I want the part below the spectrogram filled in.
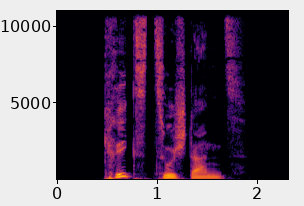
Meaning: genitive singular of Kriegszustand
- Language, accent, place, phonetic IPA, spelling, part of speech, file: German, Germany, Berlin, [ˈkʁiːkst͡suˌʃtant͡s], Kriegszustands, noun, De-Kriegszustands.ogg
